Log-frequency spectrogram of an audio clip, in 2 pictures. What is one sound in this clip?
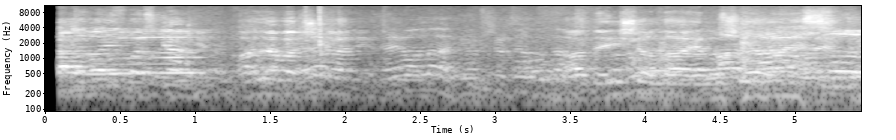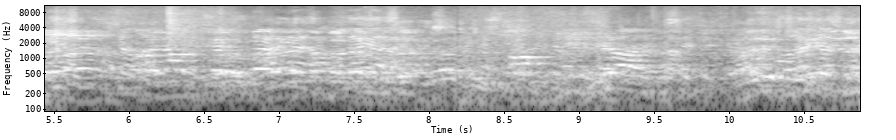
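Several men talk to each other close by.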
